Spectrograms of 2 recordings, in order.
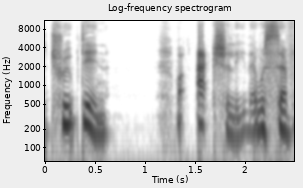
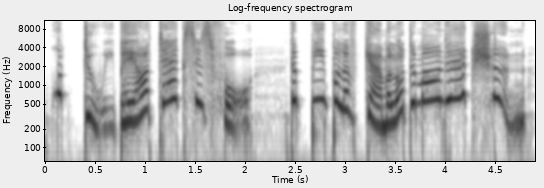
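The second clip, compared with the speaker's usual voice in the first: high, haughty editorial crier; pompous; 10 semitones higher than usual. Acted. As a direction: puff up and demand action. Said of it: "demanded the editorial crier pompously".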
